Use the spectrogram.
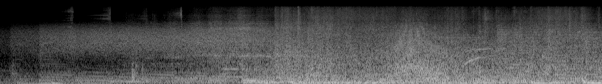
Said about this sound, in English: The vehicles collide, then crash into a beam supporting a huge water tank. They manage to get out just before the tank topples over and crushes the cars.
